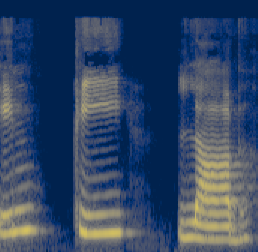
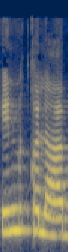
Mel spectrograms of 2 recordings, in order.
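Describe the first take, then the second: First: The vowel after the q is an i. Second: The vowel after the q is a short a. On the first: The speaker calls it right. "इस तरह करके लिख लें ताकि आपको भूले ही ना" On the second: The speaker calls it wrong. "इनकलाब नहीं कहना, वो हम उर्दू में गलत बोलते हैं"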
